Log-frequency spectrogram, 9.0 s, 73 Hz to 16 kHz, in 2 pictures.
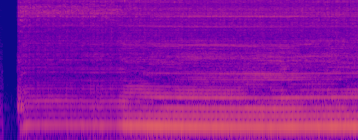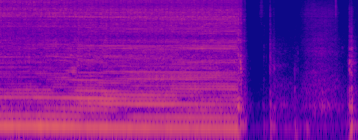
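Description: A cheap VC-027 power bank air compressor runs loud and steady with a harmonic motor whine for about seven seconds, then cuts off abruptly, leaving faint handling noises.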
